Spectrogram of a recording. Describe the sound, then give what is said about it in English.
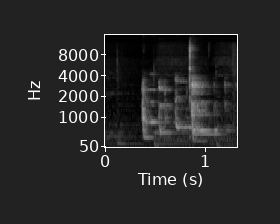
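A mobile phone that was thought to be switched off sounds a short run of bright electronic tones at shifting pitches, quiet throughout. “I thought my phone was off. It's like, why is it making noise?”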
